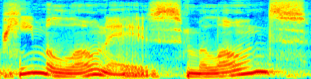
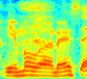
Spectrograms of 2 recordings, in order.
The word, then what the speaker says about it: P. Malone: And a really nice review from P. Malones. P. Malones? Yes, you're spending too much time with those. This is definitely P. Malone, not P. Malones.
